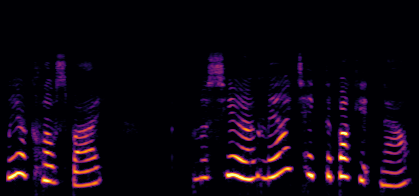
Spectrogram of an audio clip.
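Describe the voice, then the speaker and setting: A woman playing a timid eight-year-old servant girl in a radio drama, polite, halting and deferential. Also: very high voice, lively intonation, no room sound. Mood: meek.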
